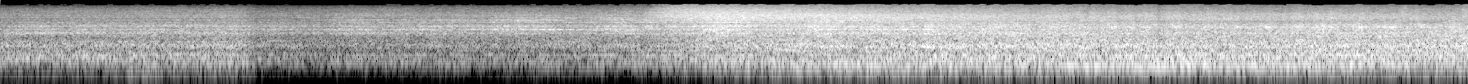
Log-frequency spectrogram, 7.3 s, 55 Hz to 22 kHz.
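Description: Class 158 diesel multiple unit pulling into the platform, its engines and wheels on the rails growing louder about three seconds in as the coaches draw alongside.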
